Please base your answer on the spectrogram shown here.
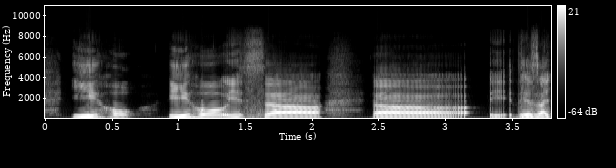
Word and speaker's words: hijo: For example, the J in Spanish is pronounced like a H. So for example, if you see the word you see my son, you will say hijo.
